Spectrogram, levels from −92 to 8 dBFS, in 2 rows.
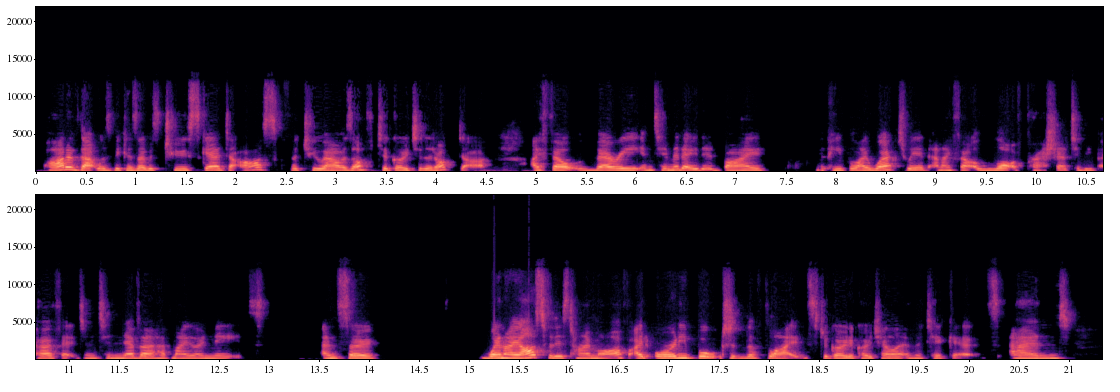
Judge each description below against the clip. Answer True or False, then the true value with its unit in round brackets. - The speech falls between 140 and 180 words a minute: False (195 wpm)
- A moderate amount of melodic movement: False (2.3 semitones)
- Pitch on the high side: True (210 Hz)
